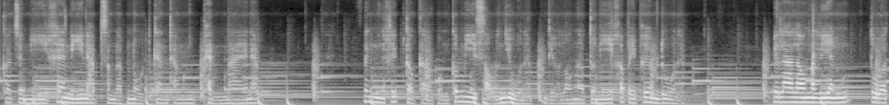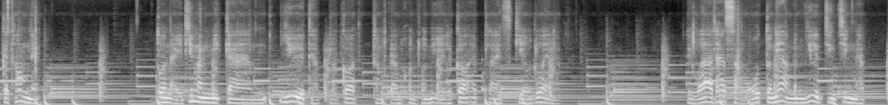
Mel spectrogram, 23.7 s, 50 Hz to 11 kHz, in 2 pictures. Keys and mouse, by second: 11.1 z, 12.4 middle click, 12.4 right click, 13.7 middle click, 13.7 right click, 14.4 KP_Decimal, 16.8 ctrl+a, 19.6 shift+z, 21.1 a, 22.9 middle click, 22.9 right click.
